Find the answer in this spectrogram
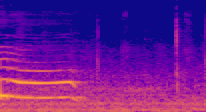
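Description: Small white long-haired dog giving a short howl: one rising note held for under a second, then falling away.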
